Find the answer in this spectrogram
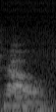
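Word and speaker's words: Chao: contact with the games it's pronounced chiao okay so it's as real in Spanish chiao but they don't become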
